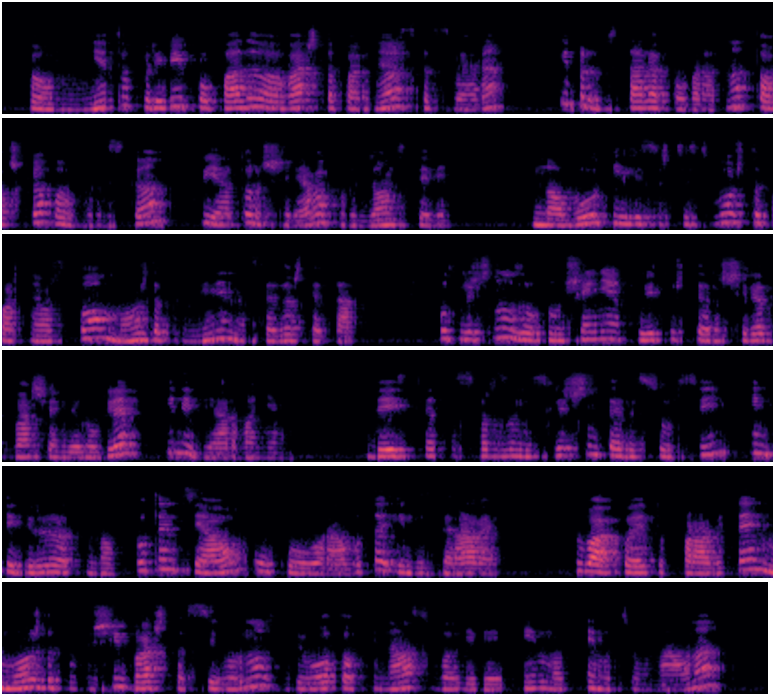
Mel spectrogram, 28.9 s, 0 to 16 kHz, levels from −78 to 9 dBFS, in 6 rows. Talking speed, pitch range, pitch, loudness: 130 wpm, 185-235 Hz, 210 Hz, -36 LUFS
